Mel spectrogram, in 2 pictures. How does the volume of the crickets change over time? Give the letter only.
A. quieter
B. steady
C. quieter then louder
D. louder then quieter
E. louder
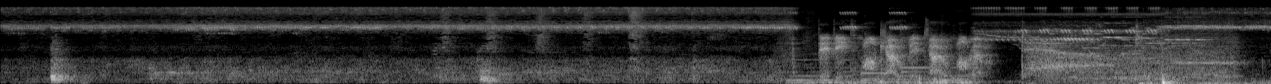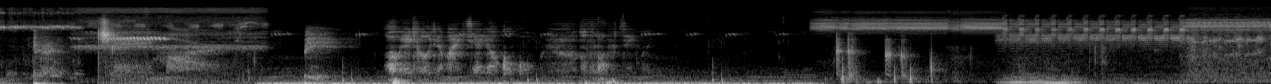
C.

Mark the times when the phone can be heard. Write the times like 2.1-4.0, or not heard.
10.3-12.4.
